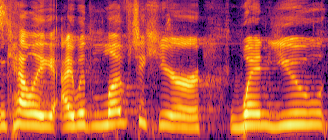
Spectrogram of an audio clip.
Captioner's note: Lauren speaking faintly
